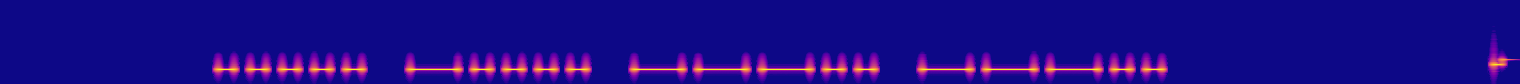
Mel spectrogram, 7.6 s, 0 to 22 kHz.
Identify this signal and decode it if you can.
Morse code, heard as a keyed tone, about 15 wpm, 700 Hz. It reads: 5688
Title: Common Cut Numbers - 4-Digit 15wpm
